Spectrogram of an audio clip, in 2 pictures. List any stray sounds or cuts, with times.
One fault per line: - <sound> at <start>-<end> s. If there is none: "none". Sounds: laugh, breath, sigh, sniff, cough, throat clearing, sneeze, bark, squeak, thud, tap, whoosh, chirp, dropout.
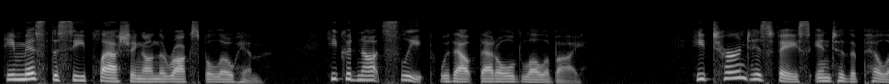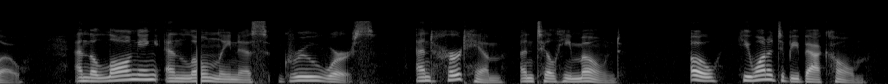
- dropout at 10.9-10.9 s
